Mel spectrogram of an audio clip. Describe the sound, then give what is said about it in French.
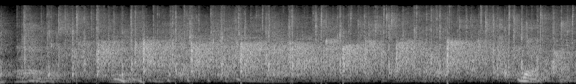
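An audience breaks into loud, sustained applause, many hands clapping in a dense, steady wash for several seconds, with a few voices mixed in underneath. “non on n'applaudit pas.”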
